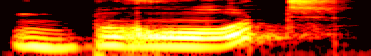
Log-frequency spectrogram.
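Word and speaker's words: Brot: to pronounce it Ro also after another consonant let's take the word bread which is br br R this in this combination you have to pronounce the R so BR okay so it's not like the photo color red is red it's not r no you have to use the German R the gutural r in the back of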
